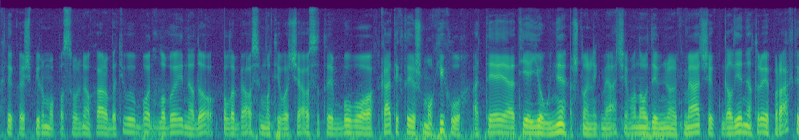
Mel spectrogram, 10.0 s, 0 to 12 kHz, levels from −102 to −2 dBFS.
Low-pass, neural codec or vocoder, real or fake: 9.9 kHz; none; real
